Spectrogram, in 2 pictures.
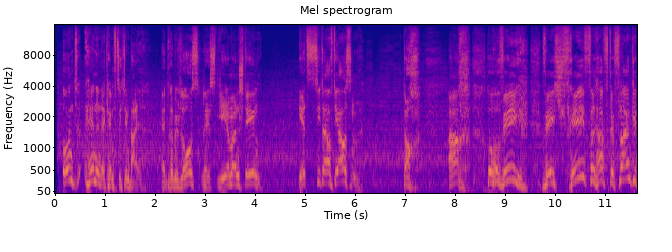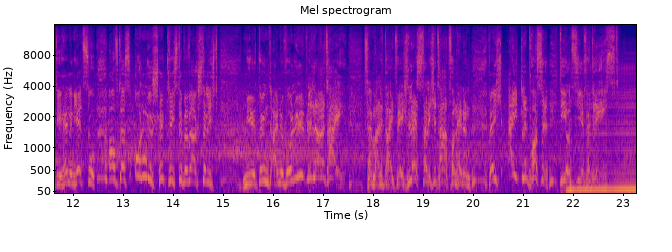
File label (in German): IM RADIO Funk Off; LOFT VOICES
